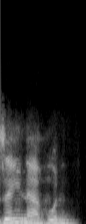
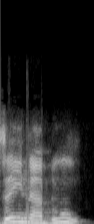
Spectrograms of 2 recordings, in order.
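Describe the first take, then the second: First: The word ends in an added n sound. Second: The word ends in a plain u vowel. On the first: The speaker calls it wrong. "bukan Zainabun" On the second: The speaker calls it right. "maka dari itu Zainabu"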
